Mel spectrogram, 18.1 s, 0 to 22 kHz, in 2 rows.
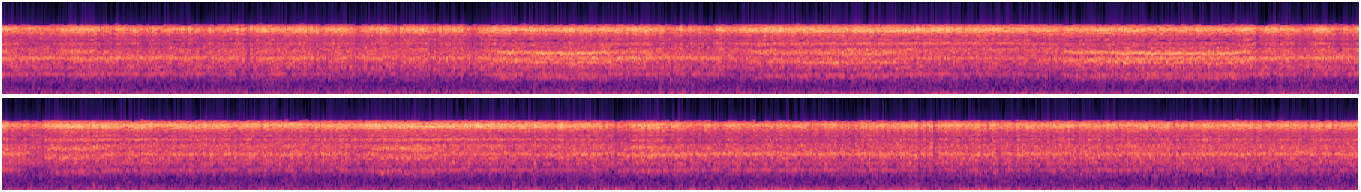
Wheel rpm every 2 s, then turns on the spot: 230, 230, 220, 220, 220, 230, 230, 230, 240.
none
